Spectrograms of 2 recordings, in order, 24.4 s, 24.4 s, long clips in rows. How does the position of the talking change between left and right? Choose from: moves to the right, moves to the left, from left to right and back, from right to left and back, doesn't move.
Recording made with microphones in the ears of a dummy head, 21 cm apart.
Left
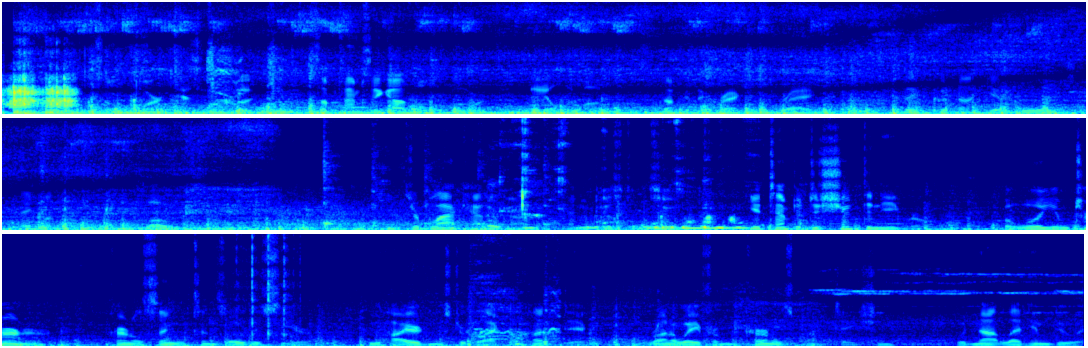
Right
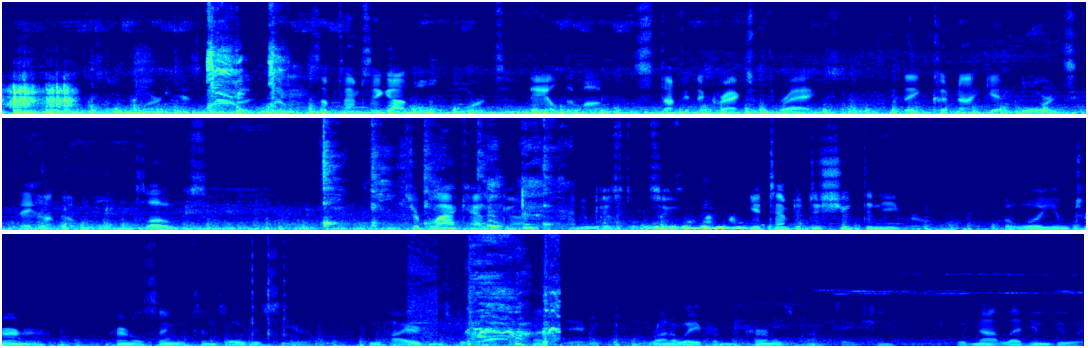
from left to right and back.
